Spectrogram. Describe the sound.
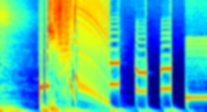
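A telephone being dialed to call an office: a burst of handling noise and a sweeping tone, then three short two-tone beeps, ending on a steady lower tone as the line rings out.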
